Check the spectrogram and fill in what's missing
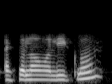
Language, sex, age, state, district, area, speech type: Kashmiri, female, 18-30, Jammu and Kashmir, Anantnag, rural, conversation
